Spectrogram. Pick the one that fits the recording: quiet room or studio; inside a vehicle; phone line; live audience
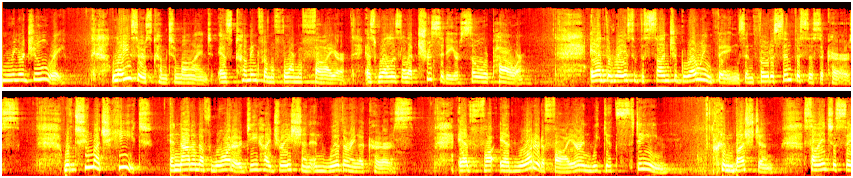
live audience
